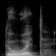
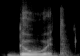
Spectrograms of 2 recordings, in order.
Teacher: I want you to practice closing that do it and emphasizing that W before the it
